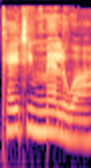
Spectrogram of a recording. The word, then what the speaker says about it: Katie Melua: Und der zweite Nachtrag war, du hast total recht, Katie Melua spricht sich genauso aus. Ich habe immer Katie Melua gesagt, weil ich das verwechselt habe, glaube ich, mit irgendeinem alkoholischen Getränk. Mhm. Katie Melua heißt die. – Melua, ist richtig.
